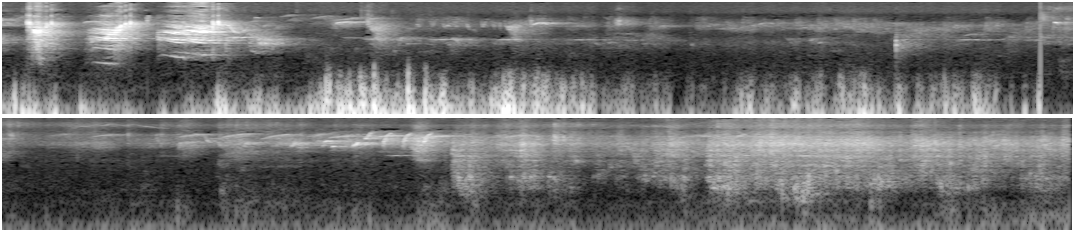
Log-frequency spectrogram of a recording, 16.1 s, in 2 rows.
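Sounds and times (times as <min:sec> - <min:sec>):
birds chirping and calling: 0:00.0 - 0:12.4.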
